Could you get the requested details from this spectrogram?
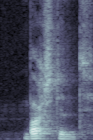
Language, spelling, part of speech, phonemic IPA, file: Dutch, barstend, adjective / verb, /ˈbɑrstənt/, Nl-barstend.ogg
- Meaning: present participle of barsten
